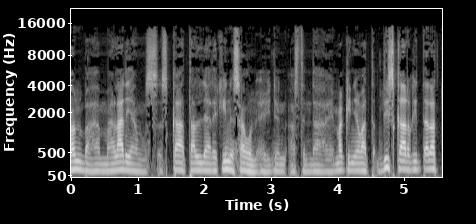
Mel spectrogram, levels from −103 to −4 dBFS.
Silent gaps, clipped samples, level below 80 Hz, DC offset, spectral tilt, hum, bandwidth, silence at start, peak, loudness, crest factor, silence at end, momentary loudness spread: none; under 0.1%; -50 dBFS; 0.1%; -4.5 dB/octave; none; 15.5 kHz; 0 s; -6 dBFS; -26 LUFS; 18 dB; 0.1 s; 11 LU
